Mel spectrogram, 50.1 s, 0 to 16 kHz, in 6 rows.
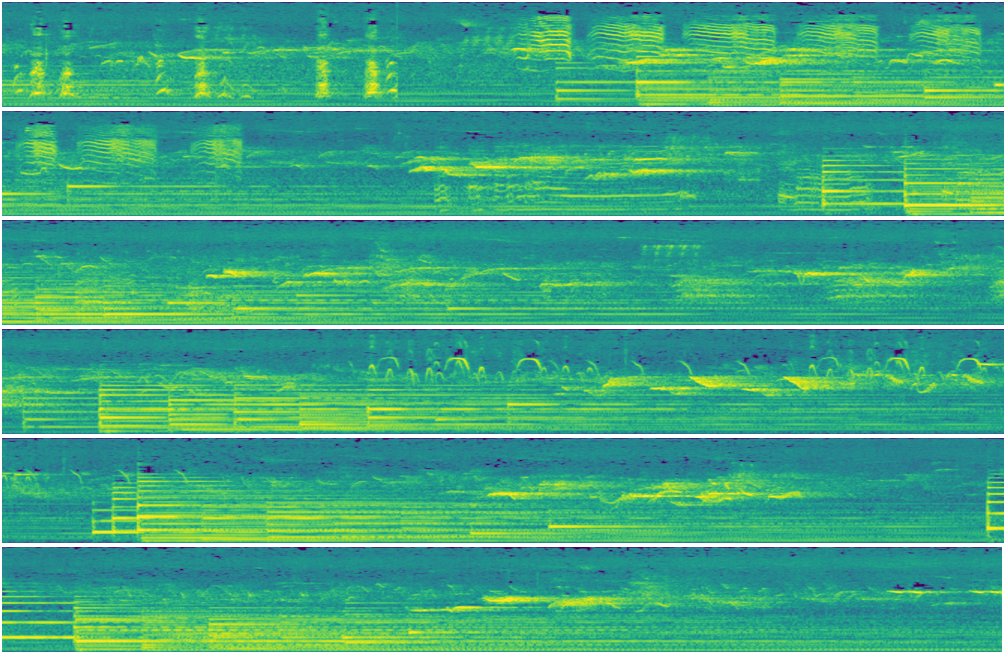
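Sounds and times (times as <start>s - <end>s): dog barking: 0.0s - 3.4s
background music: 0.0s - 50.0s
birds chirping: 0.0s - 50.0s.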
